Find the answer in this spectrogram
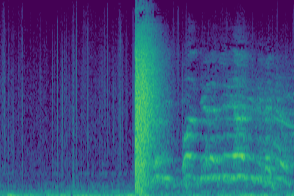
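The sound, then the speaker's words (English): A single sharp gunshot fired from a gallery above a nightclub floor show: a loud, abrupt crack that breaks a quiet stretch and decays over a moment. “It is us you're shooting at.”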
